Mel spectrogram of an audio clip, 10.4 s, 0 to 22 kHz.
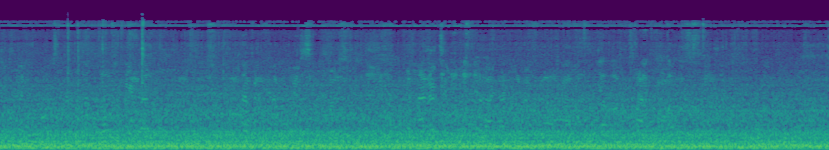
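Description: Steady, loud low rumble of airflow and Rolls-Royce Trent 7000 engines heard inside the cabin of an Airbus A330-900neo on approach, with the flaps extended.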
